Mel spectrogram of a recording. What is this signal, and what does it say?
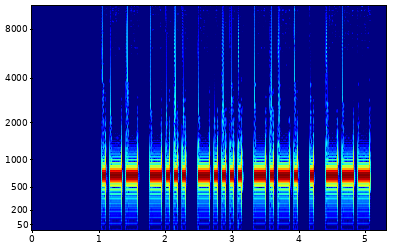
Morse code, heard as a keyed tone, about 20 wpm, 700 Hz. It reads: WB6CEO
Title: USA Call Signs - 6 Characters - Repeated 3x - 20wpm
